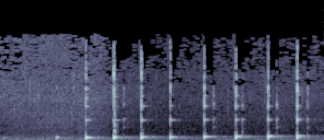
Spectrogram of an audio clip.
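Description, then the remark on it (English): A voice imitates liquid pouring: about ten quick, evenly spaced mouth plops, a steady glugging rhythm whose pitch climbs gradually like a bottle filling. No talking alongside. “Well, I could do like the pouring sound.”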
